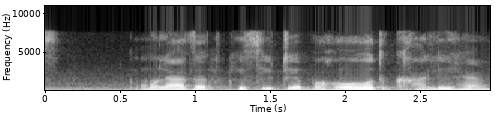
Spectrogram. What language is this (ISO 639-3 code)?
urd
